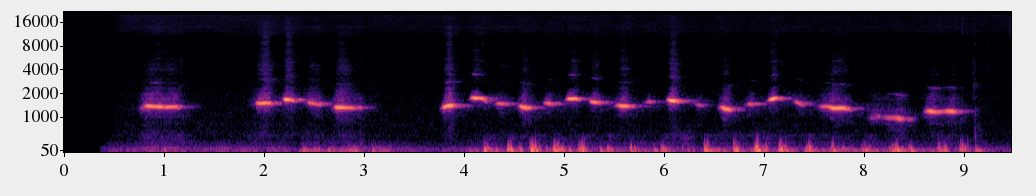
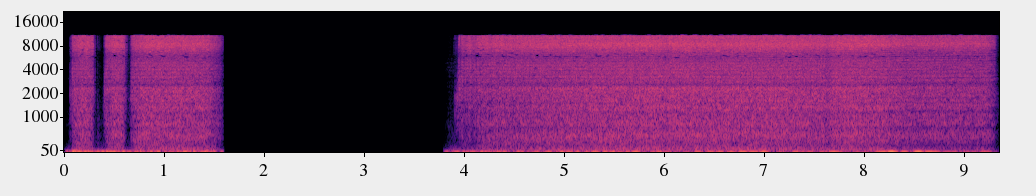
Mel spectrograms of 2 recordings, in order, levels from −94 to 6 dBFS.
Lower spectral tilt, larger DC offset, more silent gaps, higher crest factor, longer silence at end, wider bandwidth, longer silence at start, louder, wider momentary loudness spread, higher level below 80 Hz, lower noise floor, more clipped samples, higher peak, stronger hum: first, -7 dB/octave vs 0.5 dB/octave; neither; second, none vs 1.60-3.79 s; about the same, 18 dB vs 18 dB; first, 0.3 s vs 0 s; first, 20 kHz vs 11.5 kHz; first, 0.8 s vs 0 s; about the same, -24 LUFS vs -25 LUFS; first, 15 LU vs 5 LU; first, -40 dBFS vs -48 dBFS; second, -62 dBFS vs under -90 dBFS; neither; about the same, -10 dBFS vs -12 dBFS; neither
